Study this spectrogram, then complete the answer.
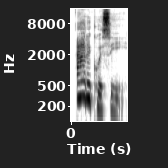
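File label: "adequacy", English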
